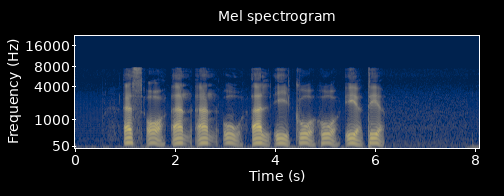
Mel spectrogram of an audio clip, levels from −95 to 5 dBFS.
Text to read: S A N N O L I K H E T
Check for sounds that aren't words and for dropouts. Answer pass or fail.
pass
